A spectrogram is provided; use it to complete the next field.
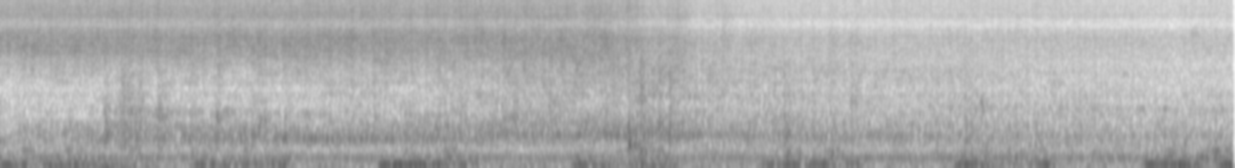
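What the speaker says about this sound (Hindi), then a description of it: "यहाँ पर दोनों बकेट के अंदर मुझे पानी करना पड़ेगा।" Tap water runs steadily into two buckets to soak clothes, a continuous gushing hiss with a rhythmic low pulsing of a pump underneath, close and fairly loud throughout.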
